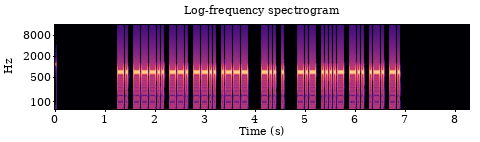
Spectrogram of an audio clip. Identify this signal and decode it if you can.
Morse code, heard as a keyed tone, about 32 wpm, 700 Hz. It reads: N8GZJ DE K4DRN
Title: USA Callsign DE Callsign 30wpm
